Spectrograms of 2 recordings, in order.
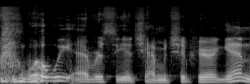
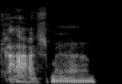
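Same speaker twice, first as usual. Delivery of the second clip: put-on older man voice, quieter; 5 dB quieter than usual. Describing how a man's voice has aged, imitating that older man voice. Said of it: "he now has that older man voice".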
